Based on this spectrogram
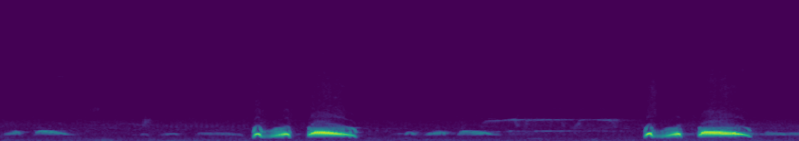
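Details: Spotted dove cooing in the thổ pha đồng voice style, used to lure wild doves: two three-part phrases about four seconds apart, each a sharp rising note, a swelling second note, then a long drawn-out coo, with faint soft murmurs between.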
